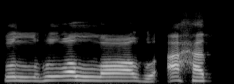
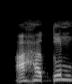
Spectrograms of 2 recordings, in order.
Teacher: আহাদুন বললে হবে না, আপনার দাঁড়াতে গেলে আহাদ পড়তে হবে, সাকিন করতে হবে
